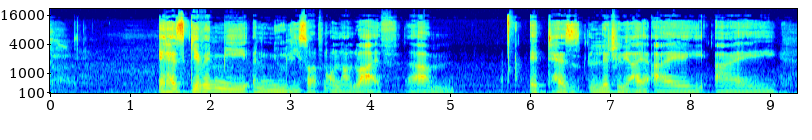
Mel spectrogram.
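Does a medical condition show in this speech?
No.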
